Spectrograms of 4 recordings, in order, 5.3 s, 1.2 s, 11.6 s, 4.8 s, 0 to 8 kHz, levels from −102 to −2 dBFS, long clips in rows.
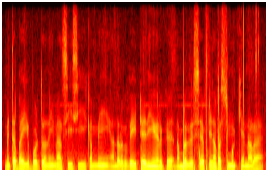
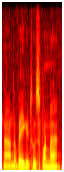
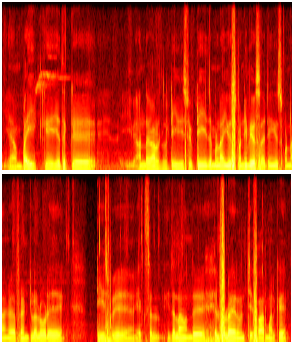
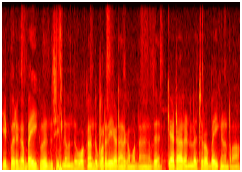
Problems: low volume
